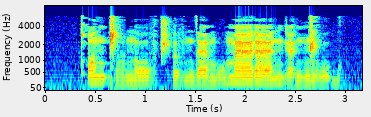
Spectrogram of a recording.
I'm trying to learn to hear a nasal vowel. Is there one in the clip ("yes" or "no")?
no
